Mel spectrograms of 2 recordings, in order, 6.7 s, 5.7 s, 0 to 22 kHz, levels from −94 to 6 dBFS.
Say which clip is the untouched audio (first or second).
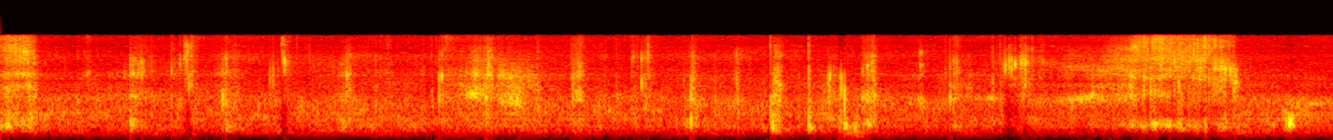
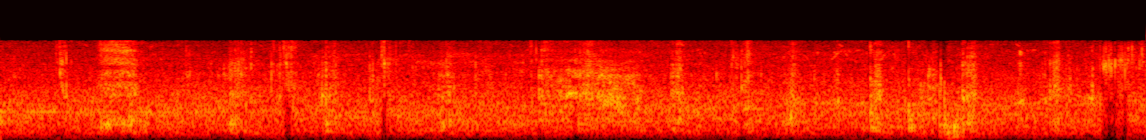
second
